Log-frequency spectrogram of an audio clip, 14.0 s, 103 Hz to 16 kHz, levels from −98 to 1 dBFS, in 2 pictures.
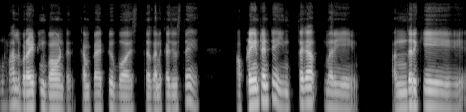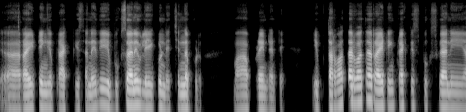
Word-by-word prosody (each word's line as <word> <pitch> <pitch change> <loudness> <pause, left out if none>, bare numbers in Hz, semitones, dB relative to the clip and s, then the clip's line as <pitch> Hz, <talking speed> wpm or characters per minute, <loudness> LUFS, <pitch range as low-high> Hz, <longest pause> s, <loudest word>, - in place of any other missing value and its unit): వాళ్ళ 150 +1 -4 0.2
రైటింగ్ 130 0 +1
బావుంటది, 115 -1 -2 0.2
comparative 120 +2 -6
boys 110 0 -3 0.3
కనుక 110 +1 -6
చూస్తే. 115 +10 -7 0.8
అప్పుడు - - +3
ఏంటంటే, 170 +4 +3 0.2
ఇంతగా 155 +6 +1 0.3
మరీ, 125 -1 -4 0.8
అందరికీ 140 +2 +1 0.7
ఆహ్, 110 0 -1
రైటింగ్ 125 +2 +2
ప్రాక్టీస్ 120 -1 -3
అనేది 125 +6 -2 0.2
బుక్స్ 120 - 0
అనేవి 140 0 +5
లేకుండే 120 -2 -3
చిన్నప్పుడు, 120 -1 -1 0.5
మా 110 - -5
అప్పుడు 110 - -6
ఏంటంటే, 105 -2 -12 0.5
ఇప్ - - -12
తర్వాత, 140 +5 0
తర్వాత 165 +1 +4 0.2
రైటింగ్ 135 0 +4
ప్రాక్టీస్ 140 0 -3
బుక్స్ 135 - -18
గాని, 125 0 +1
125 Hz, 130 wpm, -25 LUFS, 115-140 Hz, 0.8 s, అనేవి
